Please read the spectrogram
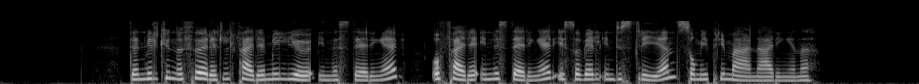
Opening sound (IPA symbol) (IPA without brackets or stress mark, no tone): d̪̥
